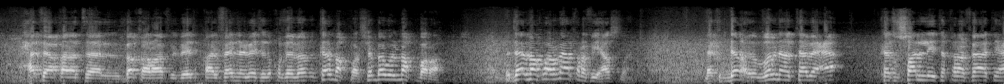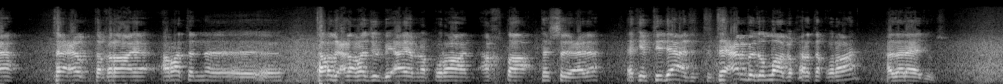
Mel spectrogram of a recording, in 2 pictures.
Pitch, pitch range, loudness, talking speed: 185 Hz, 175-200 Hz, -14 LUFS, 145 wpm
